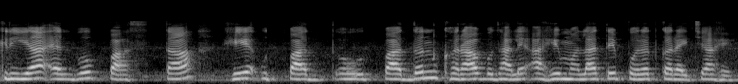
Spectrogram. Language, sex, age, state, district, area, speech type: Marathi, female, 18-30, Maharashtra, Amravati, urban, read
